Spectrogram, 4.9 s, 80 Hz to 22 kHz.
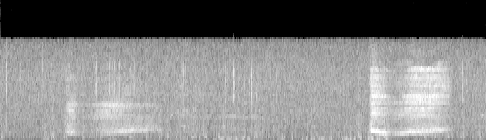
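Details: Black grouse at a lek in Innvik, 2014. A steady low bubbling, rolling coo runs throughout, broken by two loud, wheezy hissing sneeze calls about three seconds apart.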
